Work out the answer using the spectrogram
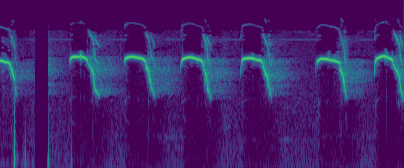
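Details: Young chickens calling with piercing downslurred peeps, about one every half second, preceded by a couple of sharp clicks at the start.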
